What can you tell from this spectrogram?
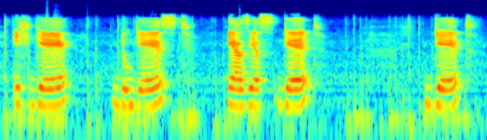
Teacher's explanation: when h stands without c, okay, then it's not pronounced, but you need to prolong the verb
